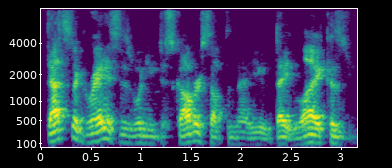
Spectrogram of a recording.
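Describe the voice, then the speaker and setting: A man's voice: fairly low pitch, animated, fast talker. Male musician in an echoey room. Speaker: musician, interview guest. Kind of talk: casual interview chat. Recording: roomy, echoing sound.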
